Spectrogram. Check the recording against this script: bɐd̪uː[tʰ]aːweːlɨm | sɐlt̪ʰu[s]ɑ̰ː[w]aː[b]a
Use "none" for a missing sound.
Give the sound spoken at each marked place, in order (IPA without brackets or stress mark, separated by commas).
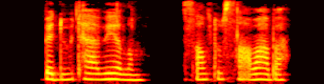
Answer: tʰ, s, w, b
